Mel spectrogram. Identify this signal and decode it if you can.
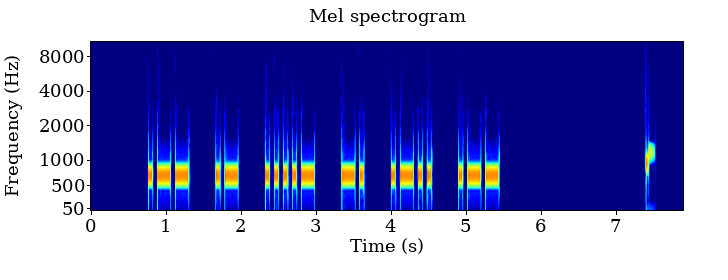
Morse code, heard as a keyed tone, about 20 wpm, spaced as for 15 wpm, 700 Hz. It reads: WA4NLW
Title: 167 Lesson 27g - Number 7 - Call Signs 20wpm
